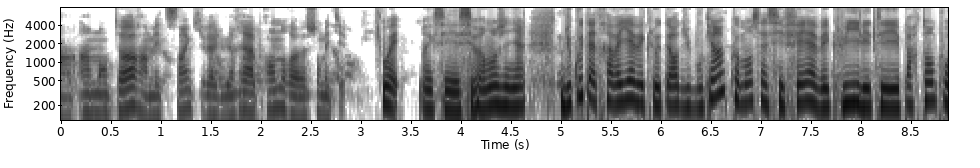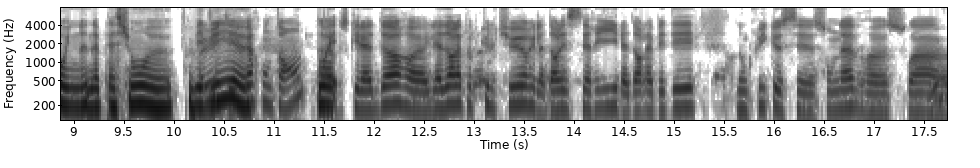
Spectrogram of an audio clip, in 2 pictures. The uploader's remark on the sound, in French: Nouvelle rencontre lors du festival de BD Quai des Bulles.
